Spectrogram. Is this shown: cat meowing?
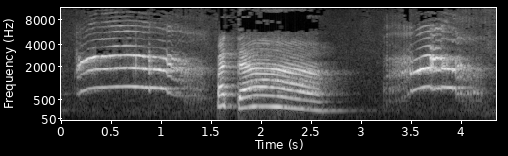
yes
